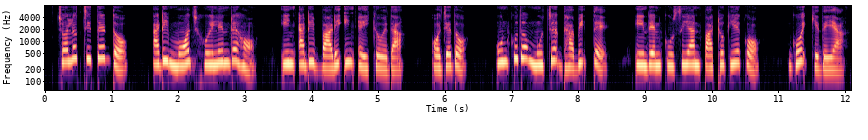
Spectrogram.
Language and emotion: Santali, sad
